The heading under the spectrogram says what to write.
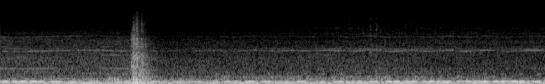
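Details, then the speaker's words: Ford Mustang Cobra V8 after injector tuning, running in closed loop on the oxygen sensors with the air-fuel ratio dialed in: revs then settles to a steady, even low rumble at idle, no misses or knocks. "You can hear her just idle just as nice as can be. No problems."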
